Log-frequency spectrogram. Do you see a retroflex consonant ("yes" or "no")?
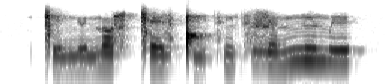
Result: no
